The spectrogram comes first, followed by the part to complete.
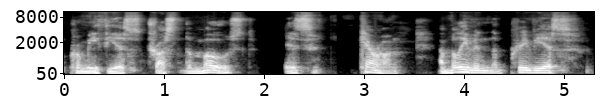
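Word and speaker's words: Chiron: trust the most is Kon I believe in the previous um video for episode 4 I mispronounced kon's name as Sheron sorry about that my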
